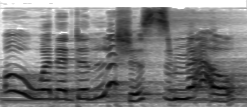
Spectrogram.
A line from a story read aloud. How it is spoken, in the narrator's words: she exclaimed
